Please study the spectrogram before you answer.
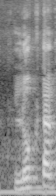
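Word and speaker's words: Loktak: अगला प्रश्न है ना, लोकतक एक डाइस है, लोकटक होना चाहिए, लोकटक चूंकि ये झील है, आप सबको पता होना चाहिए, है ना।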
